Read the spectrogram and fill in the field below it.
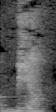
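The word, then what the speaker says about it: bien: তো এরপরে আমাদের আরেকটা বরযাত্রী, সেটা হচ্ছে ই ও এন, থাকলে উচ্চারণ আমরা করি ইয়া, ইয়া। তাহলে এখানে আছে ইয়া, আগে আছে আমার একটা বের জন্য নিলাম ব, আর এখানে আমরা লাগাই দিলাম হচ্ছে ইয়া, তাহলে হয়ে গেল বিয়া, বিয়া।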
